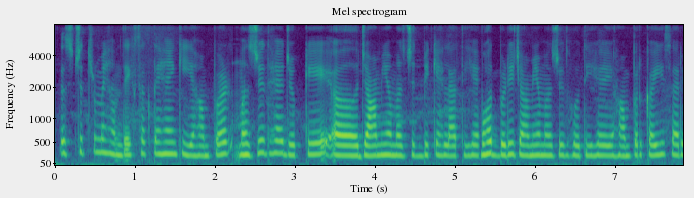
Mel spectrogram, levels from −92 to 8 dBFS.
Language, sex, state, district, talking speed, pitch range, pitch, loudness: Hindi, female, Uttarakhand, Tehri Garhwal, 235 wpm, 215-245 Hz, 225 Hz, -16 LUFS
